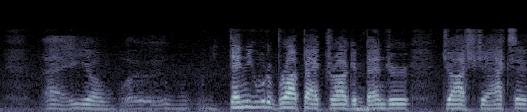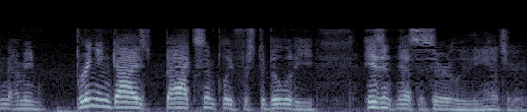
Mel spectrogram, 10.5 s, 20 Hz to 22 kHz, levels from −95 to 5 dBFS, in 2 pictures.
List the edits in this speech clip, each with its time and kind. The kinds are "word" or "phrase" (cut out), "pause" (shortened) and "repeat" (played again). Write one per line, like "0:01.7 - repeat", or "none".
none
